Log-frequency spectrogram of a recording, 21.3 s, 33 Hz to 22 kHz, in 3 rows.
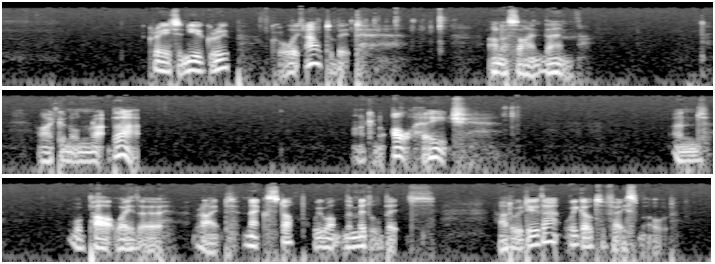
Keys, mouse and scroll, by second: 0.4-4.1 drag, 5.8-7.7 drag, 7.9 u, 11.2 alt+h, 12.3 a, 15.0-18.6 middle drag, 19.6-21.3 drag, 20.1-21.3 middle drag.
